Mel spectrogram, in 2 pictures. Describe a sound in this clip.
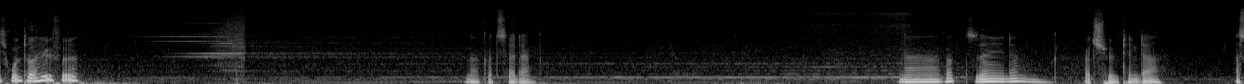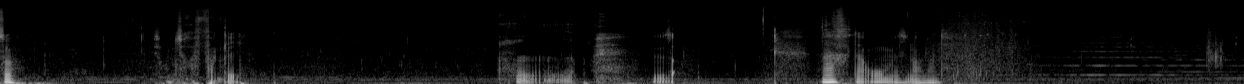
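Water trickles and splashes steadily.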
